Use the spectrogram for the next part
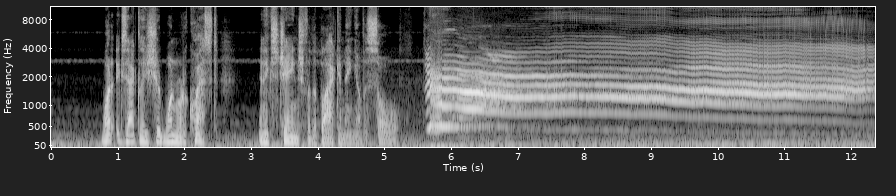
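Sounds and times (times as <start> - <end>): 
speech: 0.8 - 5.4
man's long agonized scream: 5.6 - 12.3.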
